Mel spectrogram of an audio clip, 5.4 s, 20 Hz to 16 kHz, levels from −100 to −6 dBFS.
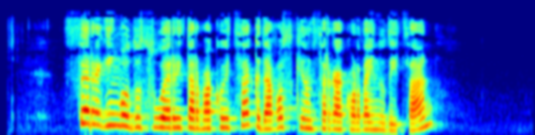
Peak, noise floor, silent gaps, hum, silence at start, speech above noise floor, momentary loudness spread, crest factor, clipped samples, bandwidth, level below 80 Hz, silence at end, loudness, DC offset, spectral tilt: -6 dBFS; -81 dBFS; none; none; 0.8 s; 58 dB; 7 LU; 20 dB; under 0.1%; 10 kHz; -78 dBFS; 1.05 s; -23 LUFS; under 0.1%; -4.5 dB/octave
